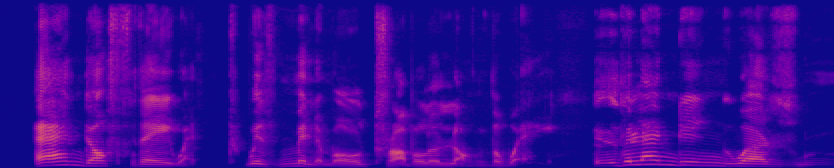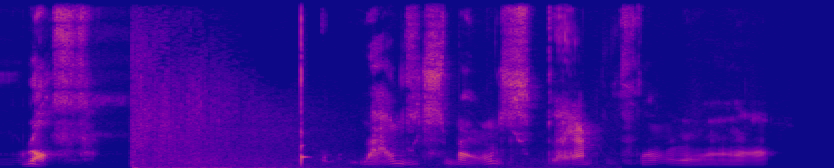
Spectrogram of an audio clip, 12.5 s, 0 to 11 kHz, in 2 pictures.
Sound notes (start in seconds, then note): 7.3 bang; 7.3 pop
